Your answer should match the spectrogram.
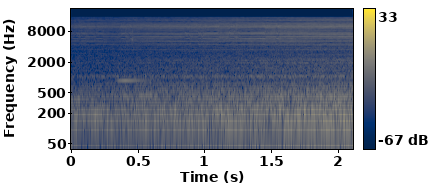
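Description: A 150-watt car power inverter, plugged into the car's power socket, runs under the load of a charging phone with a steady hum and a high whine, loud enough to be called a loud noise. A short faint tone sounds about half a second in.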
